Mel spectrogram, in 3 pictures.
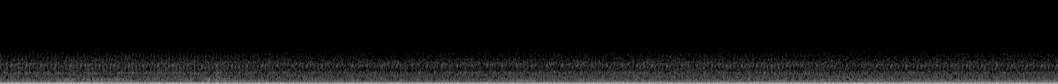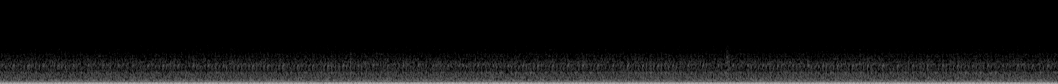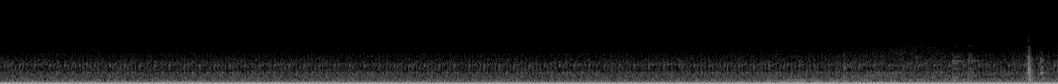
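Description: A vehicle's engine idling in stopped traffic, heard from inside the cab as a steady low hum.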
